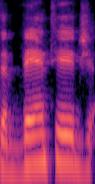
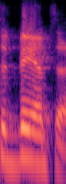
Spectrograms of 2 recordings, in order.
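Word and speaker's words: Advanta: Scott from it's it's ADV Vantage Ira did I say it correctly uh well it's advant yeah no no G yeah ADV advant Ira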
